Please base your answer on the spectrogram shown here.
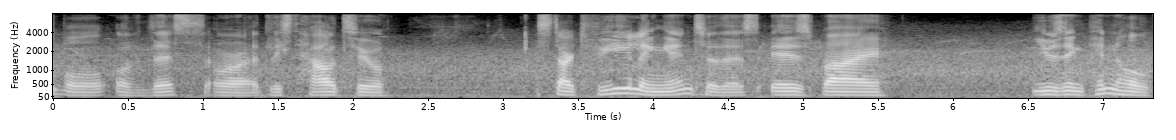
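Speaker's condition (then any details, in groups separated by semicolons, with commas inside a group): No condition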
